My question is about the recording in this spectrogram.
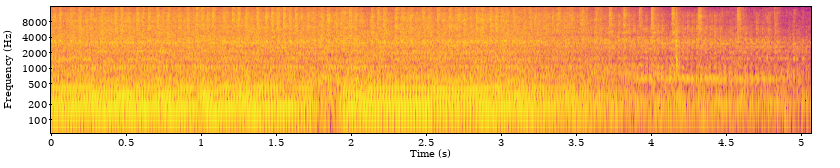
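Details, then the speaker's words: Stihl BR600 two-stroke backpack blower after fuel filter, spark plug and internal hardware replacement: steady, even drone without misses or surges, then smoothly winds down; running like new. "guys, like new again, you're tuned into Bermuda Grass Central with BYD."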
